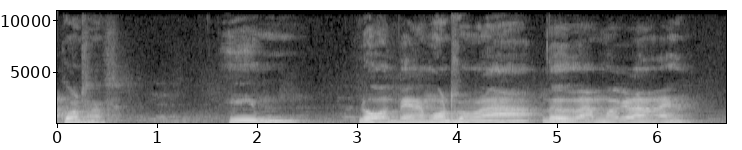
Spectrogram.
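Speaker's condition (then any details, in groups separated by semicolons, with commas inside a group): Amyotrophic lateral sclerosis (ela)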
